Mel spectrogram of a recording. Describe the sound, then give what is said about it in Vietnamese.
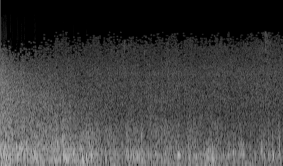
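Heavy rain pours steadily in a mountain thunderstorm at the mouth of a cave, with thunder rumbling low through the downpour. The roar is dense and unbroken for the whole stretch, and no voices are heard. “Mưa vẫn như trút nước, dấp sáng sấm rền bất tận, nên họ đành lùi vào trong cửa hang.”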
